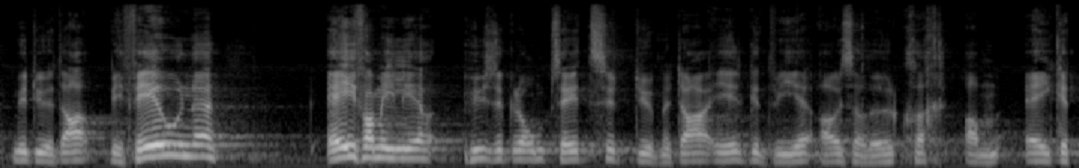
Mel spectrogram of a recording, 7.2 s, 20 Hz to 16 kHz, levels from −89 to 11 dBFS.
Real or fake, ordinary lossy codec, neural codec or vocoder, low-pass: fake; none; vocoder, 44.1 kHz, 128 mel bands every 512 samples, BigVGAN v2; 14.4 kHz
